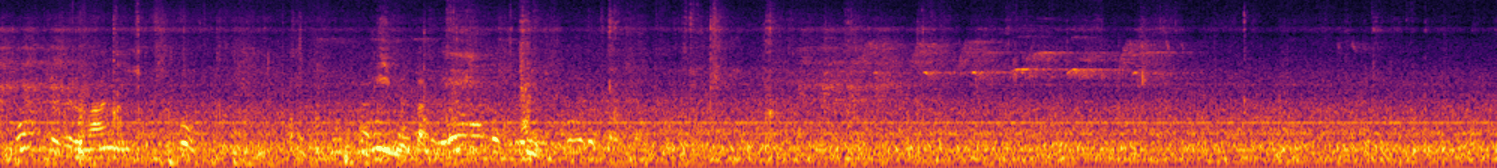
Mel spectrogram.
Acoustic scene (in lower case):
park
